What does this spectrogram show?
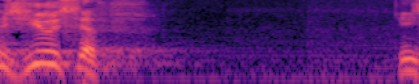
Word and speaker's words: Yusuf: la my name is Yousef can you say Yousef who say Yousef you're very good I wish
